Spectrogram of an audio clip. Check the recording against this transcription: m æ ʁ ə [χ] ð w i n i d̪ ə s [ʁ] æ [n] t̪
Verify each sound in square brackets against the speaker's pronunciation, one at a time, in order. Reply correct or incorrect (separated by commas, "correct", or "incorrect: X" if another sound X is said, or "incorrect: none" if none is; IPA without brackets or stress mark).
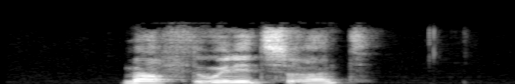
incorrect: f, correct, correct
